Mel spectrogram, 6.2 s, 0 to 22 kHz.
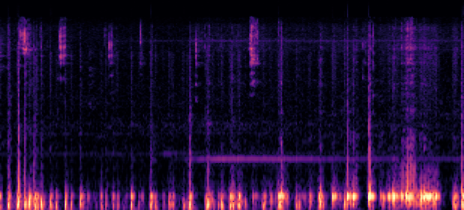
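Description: Fingertips and short nails tap and rub the hollow body of a black cylindrical metal condenser microphone on a stand, producing a rapid series of about 35 dull, boomy thumps centered low around 90 Hz that die away almost instantly. Toward the end, the taps blur into a denser, muffled rubbing texture before a few final separate knocks.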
